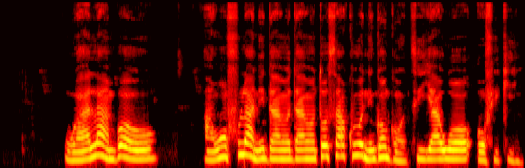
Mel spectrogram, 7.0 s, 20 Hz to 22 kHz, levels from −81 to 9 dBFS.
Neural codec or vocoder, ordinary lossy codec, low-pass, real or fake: none; none; none; real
